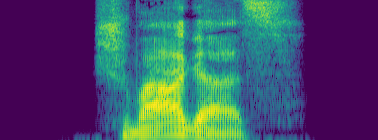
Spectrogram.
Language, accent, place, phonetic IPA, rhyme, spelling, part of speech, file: German, Germany, Berlin, [ˈʃvaːɡɐs], -aːɡɐs, Schwagers, noun, De-Schwagers.ogg
- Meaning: genitive singular of Schwager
